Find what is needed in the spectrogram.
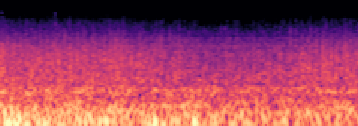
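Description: Steady outdoor background noise in a pause between spoken phrases: a low rumble with an even, soft hiss.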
